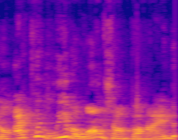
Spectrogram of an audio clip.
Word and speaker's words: Longchamp: Also, in a super picked over bin, a Longchamp. And from what I gather, it is Can you see the name of that? Longchamp.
